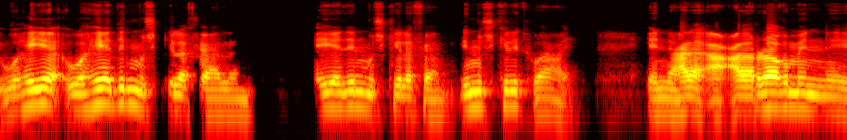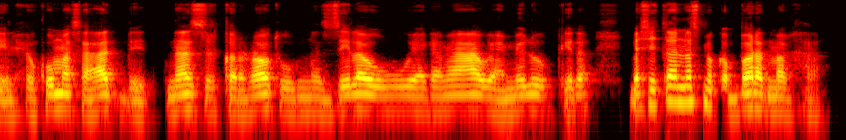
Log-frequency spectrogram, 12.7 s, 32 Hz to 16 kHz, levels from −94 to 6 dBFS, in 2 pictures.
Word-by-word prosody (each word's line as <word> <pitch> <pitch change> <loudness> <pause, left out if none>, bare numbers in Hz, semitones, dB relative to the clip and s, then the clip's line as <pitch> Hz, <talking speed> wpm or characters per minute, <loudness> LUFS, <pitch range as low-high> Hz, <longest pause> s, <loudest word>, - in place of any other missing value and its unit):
وهي 140 +9 +3
وهي 140 +5 +4
دي 160 +1 -2
المشكلة 150 -4 -3
فعلًا، 100 -1 -5 0.5
هي 130 +2 0
دي 140 - -2
المشكلة 125 -3 -4
فعلًا، 100 -4 -8
دي 125 - -5
مشكلة 140 +1 -3
وعي، 105 -2 -7 0.5
يعني 105 0 -4
على 110 +2 +6
على 115 +1 +5
الرغم 135 +1 +7
إن 120 -3 -3
الحكومة 110 +4 -4
ساعات 120 0 0
بتنزّل 110 +4 -4
قرارات 115 +3 0
ومنزّلة 110 +3 -3
ويا 115 -1 -3
جماعة 120 +2 0
واعملوا 115 +2 -6
وكده، 120 +1 -10 0.3
بس - - -1
تلاقى 155 +4 +2
الناس 175 0 -2
مكبَّرة 130 -2 +2
دماغها. 110 -4 -8
120 Hz, 145 wpm, -23 LUFS, 110-130 Hz, 0.5 s, الرغم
